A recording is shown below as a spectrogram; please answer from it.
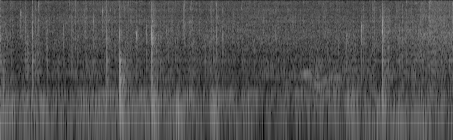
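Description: Green chilli and ginger fry in hot oil for an egg fry, making a soft, continuous sizzle with scattered sharp pops and crackles and no talking.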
